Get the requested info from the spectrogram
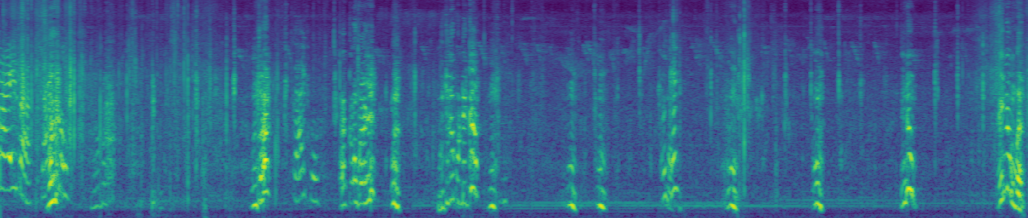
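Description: Short, separate vocal calls and exclamations from people, a few every couple of seconds, over a faint steady hum.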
